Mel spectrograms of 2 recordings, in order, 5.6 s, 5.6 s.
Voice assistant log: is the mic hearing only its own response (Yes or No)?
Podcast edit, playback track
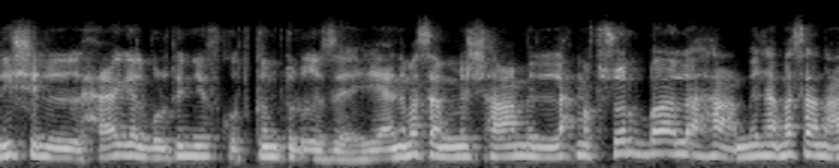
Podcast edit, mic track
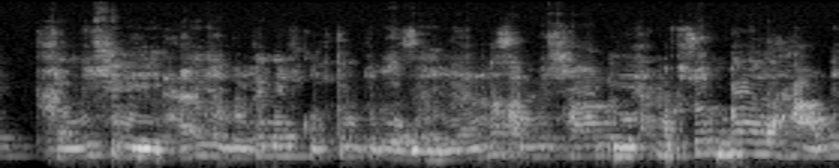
Yes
